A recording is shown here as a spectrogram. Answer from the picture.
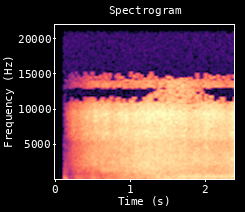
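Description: Whoosh sound effect for an animated logo intro: a rush of noise with a low rumble under it, swelling louder over the two seconds.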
